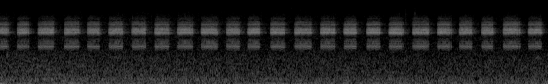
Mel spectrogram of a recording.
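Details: Shrill pulsing buzz of cicadas in a municipal park at Larnaca, each burst following the last about twice per second in an even, unbroken rhythm.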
